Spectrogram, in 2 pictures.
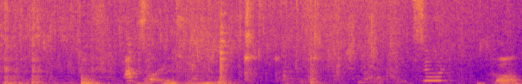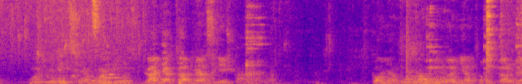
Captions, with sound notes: Thank you! [in Armenian] Cognac … Armenian Cognac.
